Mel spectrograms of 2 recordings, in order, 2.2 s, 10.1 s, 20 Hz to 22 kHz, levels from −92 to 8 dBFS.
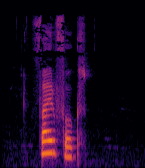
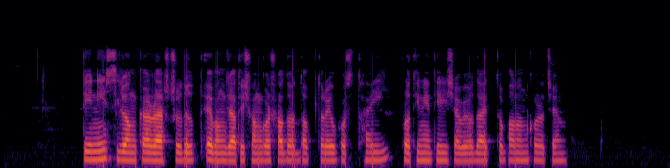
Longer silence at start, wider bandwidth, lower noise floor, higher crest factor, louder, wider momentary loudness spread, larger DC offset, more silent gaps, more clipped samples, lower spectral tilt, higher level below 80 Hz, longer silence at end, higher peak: second, 0.55 s vs 1.25 s; first, 16.5 kHz vs 8 kHz; second, -76 dBFS vs -84 dBFS; about the same, 18 dB vs 22 dB; first, -25 LUFS vs -32 LUFS; first, 21 LU vs 11 LU; neither; neither; neither; second, -4 dB/octave vs -6.5 dB/octave; second, -78 dBFS vs -64 dBFS; second, 0.9 s vs 1.55 s; about the same, -10 dBFS vs -12 dBFS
